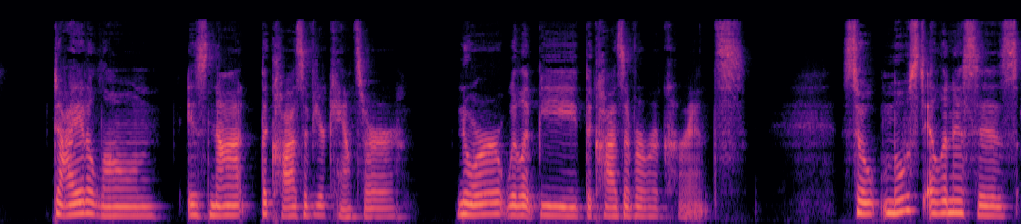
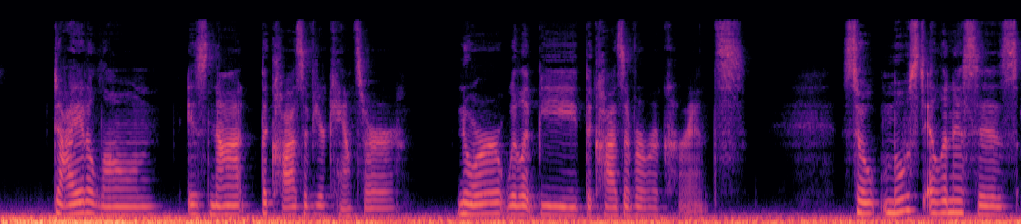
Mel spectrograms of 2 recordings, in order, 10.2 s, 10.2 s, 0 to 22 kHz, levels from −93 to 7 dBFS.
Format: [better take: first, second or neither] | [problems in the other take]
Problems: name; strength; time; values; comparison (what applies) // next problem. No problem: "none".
first | low rumble; noticeable; throughout; 20 dB below the speech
